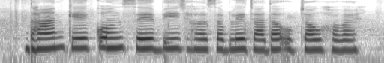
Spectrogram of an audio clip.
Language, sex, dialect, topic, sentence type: Chhattisgarhi, female, Western/Budati/Khatahi, agriculture, question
